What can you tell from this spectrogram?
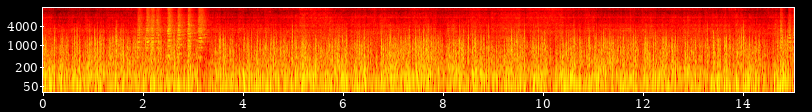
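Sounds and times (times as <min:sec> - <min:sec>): low rumble of moving vehicle: 0:00.0 - 0:15.0
multi-tone bus horn: 0:01.6 - 0:03.7, 0:14.6 - 0:15.0.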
